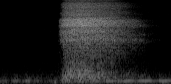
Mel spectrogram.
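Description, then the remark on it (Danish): A deep, audible breath taken during a guided breathing exercise sweeps in suddenly, a loud airy rush that slowly tapers off, with a faint steady hum underneath and no talking. “Begynd at tage et par dybe vejrtrækninger og sæt gerne lyd på.”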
